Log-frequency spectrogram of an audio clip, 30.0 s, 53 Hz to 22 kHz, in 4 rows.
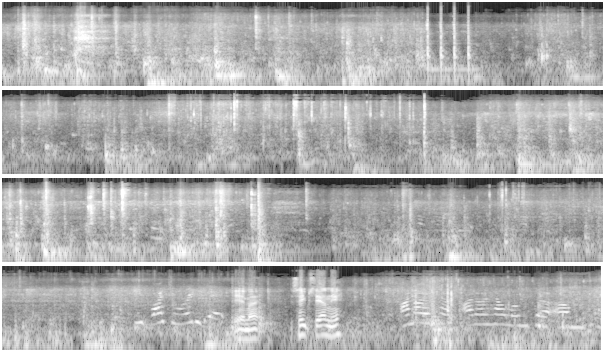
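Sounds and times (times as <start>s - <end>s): knocks on metal boat deck: 5.2s - 6.1s.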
